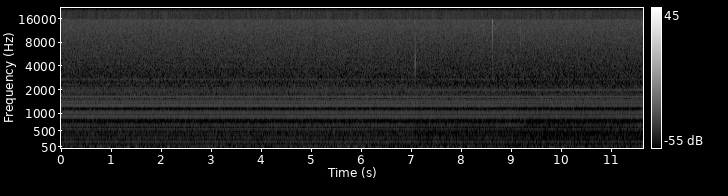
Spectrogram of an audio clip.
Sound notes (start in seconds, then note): none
